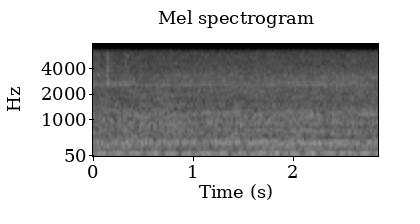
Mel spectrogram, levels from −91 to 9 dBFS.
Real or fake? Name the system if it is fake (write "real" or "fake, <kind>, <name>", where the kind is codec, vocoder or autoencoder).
fake, codec, SNAC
